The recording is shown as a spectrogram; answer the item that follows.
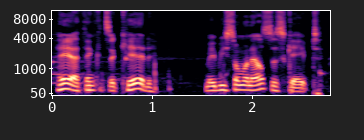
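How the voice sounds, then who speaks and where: An earnest, naive young man, acted by a man with a medium-pitched voice, hesitant and easily shaken, in a horror audio drama. Noticeable noise sits behind him. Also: normal speed, natural voice. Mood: concerned. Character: naive, anxious young man trapped in a nightmare world. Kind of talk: horror audio drama acting with first-person narration. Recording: clearly noisy background.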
